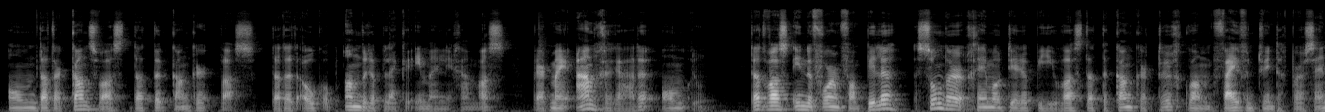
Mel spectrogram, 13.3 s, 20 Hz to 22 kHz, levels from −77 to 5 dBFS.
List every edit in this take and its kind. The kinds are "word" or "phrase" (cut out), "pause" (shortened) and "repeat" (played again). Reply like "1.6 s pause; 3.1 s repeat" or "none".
2.2 s word; 6.9 s phrase; 9.1 s pause; 10.8 s phrase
